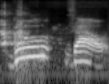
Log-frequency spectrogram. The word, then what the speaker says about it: Guzzo: Glenn pronounces his name Guzau, not Guzau. Guzau. Just being polite. not to correct you. I didn't want to bring it up on the message board. So, Guzao. It's Glenn Guzao.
